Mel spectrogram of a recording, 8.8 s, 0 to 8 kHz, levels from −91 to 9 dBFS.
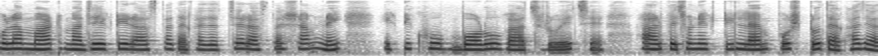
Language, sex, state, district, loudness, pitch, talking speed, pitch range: Bengali, female, West Bengal, Jhargram, -15 LUFS, 255 Hz, 155 wpm, 240-265 Hz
